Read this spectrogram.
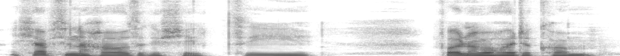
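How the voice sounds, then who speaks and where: A woman voicing a young male healer who scolds his injured friend in a brisk, worried way, read from a fan fiction story. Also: lowish voice, steady tone, no room sound, studio quality, lightly acted. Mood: scolding.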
